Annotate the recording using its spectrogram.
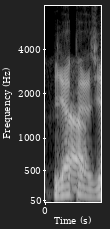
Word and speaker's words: Yepez: How do you say his last name? Is it Juan Yepez? – Juan Yepez? – Yepez, yeah. So, I mean, I know he's got a lot of upside.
